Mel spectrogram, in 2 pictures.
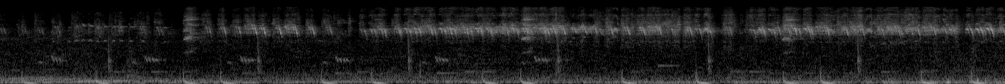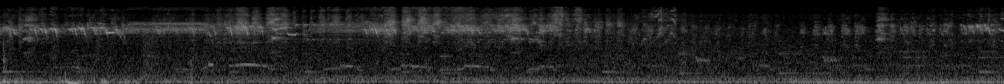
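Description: Birds chirping and singing in a dense, high-pitched chorus that is strongest through the middle, over background music with a low beat.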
